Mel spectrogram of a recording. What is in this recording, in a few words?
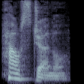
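"house organ", British English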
